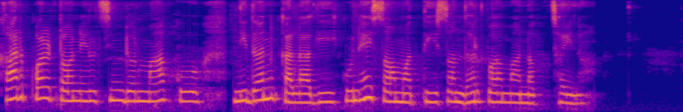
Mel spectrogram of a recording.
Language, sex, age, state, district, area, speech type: Nepali, female, 30-45, West Bengal, Kalimpong, rural, read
